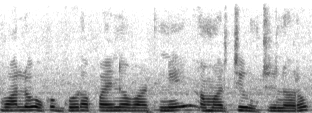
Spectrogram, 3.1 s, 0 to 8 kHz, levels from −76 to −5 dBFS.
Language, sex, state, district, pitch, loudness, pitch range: Telugu, male, Telangana, Komaram Bheem, 215 Hz, -14 LUFS, 205-220 Hz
